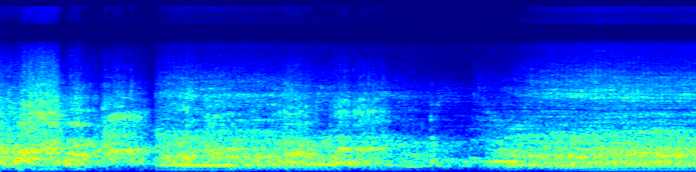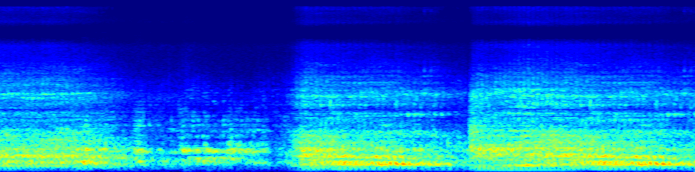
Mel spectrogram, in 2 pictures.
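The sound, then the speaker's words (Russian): A lion roars in a zoo cage as it paces from corner to corner, its shaggy red mane noted; loud, sustained, rough roaring with two brief dips in intensity. “Ко льву, конечно.”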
